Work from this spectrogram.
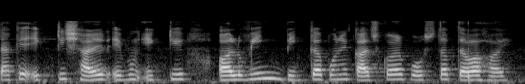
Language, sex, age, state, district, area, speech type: Bengali, female, 18-30, West Bengal, Paschim Bardhaman, urban, read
